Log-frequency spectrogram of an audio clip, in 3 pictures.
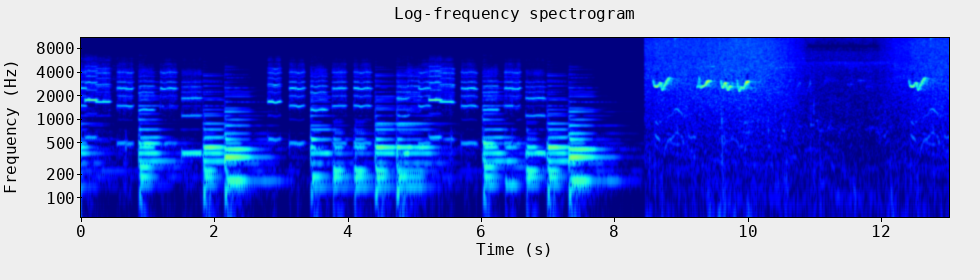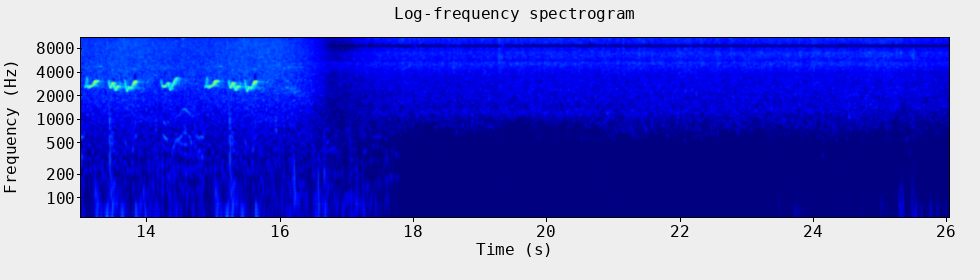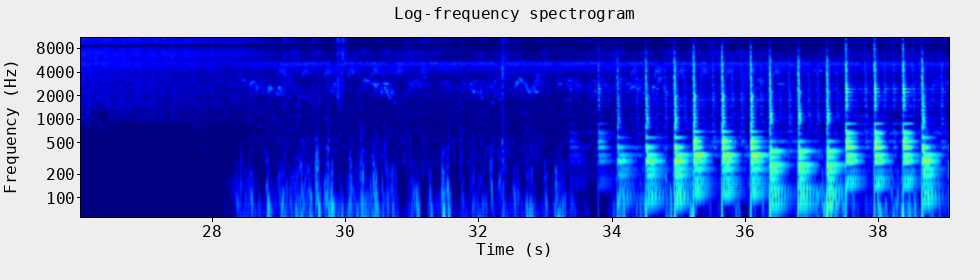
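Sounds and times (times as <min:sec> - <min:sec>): bird chirping: 0:08.5 - 0:10.2, 0:11.1 - 0:15.8, 0:28.5 - 0:39.0
forest ambience hiss: 0:08.5 - 0:39.0
footsteps on dirt trail: 0:29.0 - 0:32.7.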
